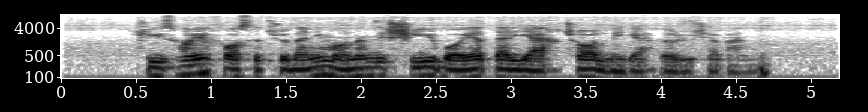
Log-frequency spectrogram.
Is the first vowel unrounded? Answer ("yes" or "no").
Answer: yes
